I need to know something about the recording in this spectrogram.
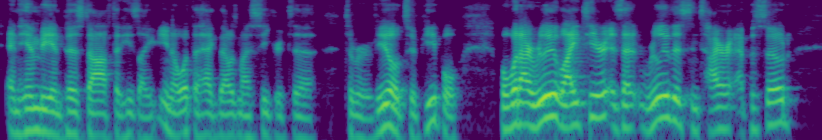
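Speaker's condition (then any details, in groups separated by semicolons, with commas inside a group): No condition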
